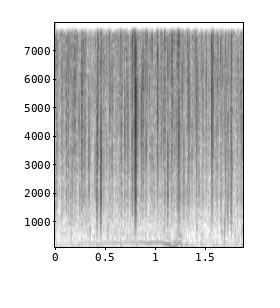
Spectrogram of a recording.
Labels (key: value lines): label: biophony, cascading saw
recorder: SoundTrap 600 or HydroMoth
